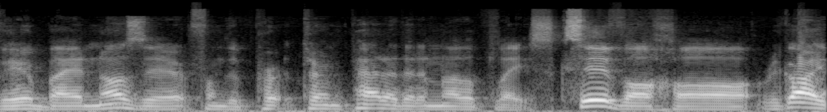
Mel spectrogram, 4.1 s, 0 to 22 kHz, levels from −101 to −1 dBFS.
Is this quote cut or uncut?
cut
